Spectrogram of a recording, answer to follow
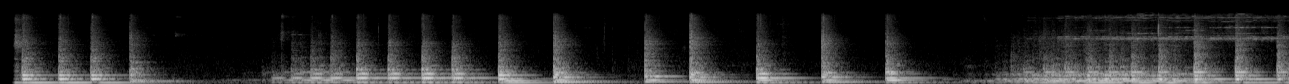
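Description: Bamboo tube drums, bundles of tall bamboo tubes struck with paddle beaters, playing a melody of hollow, pitched notes that ring out and die away after each stroke, in a quicker run near the middle. Near the end a rattling roll swells underneath the strokes.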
